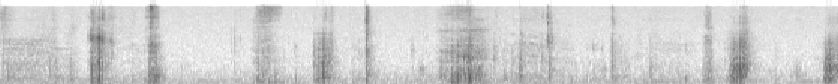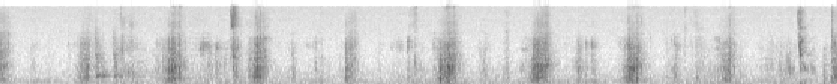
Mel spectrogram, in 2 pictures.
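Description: Chewing crunchy stalks of mustard-leaf kimchi (gat kimchi) with rice: a run of crisp, irregular crunches, two or three a second.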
